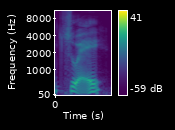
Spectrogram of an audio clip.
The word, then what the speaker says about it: 嘴: Okay, so 嘴, that's the third tone. Yeah. And 巴 there is the light tone. So 嘴巴.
